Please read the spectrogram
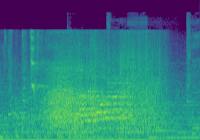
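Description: Badminton match sound: a few sharp racket hits on the shuttlecock early on, then a swell of crowd noise that rises and fades. Background music with a steady low note comes in near the end.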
